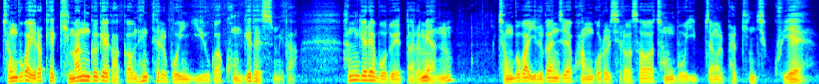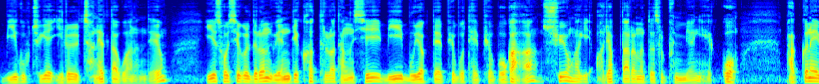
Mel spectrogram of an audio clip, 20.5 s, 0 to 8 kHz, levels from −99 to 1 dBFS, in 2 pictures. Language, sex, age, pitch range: Korean, male, 40-59, 80-115 Hz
